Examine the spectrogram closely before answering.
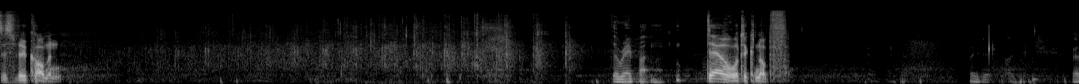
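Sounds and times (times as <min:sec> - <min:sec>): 
speech: 0:00.0 - 0:00.8, 0:06.1 - 0:08.0, 0:09.7 - 0:10.0
audience clapping loudly: 0:00.8 - 0:06.1.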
